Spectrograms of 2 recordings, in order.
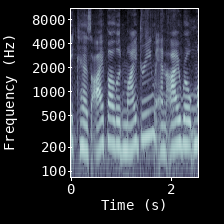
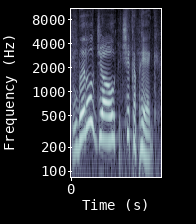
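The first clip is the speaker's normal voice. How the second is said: usual speaking voice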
